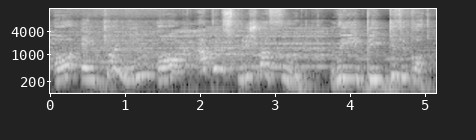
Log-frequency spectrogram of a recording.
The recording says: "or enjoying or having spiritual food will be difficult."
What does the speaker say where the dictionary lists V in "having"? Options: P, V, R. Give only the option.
P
